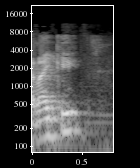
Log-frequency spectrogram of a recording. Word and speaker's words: Nike: Es decir, esa fusión entre el, deportista de élite Michael Jordan y la compañía de zapatillas, eh, aquí decimos Nike, pero en Estados Unidos se pronuncia Nike,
